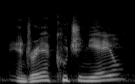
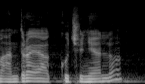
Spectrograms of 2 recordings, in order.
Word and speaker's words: Andrea Cucciniello: As Grant, like, pronounced it perfectly, I'm Andrea Cucciniello.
